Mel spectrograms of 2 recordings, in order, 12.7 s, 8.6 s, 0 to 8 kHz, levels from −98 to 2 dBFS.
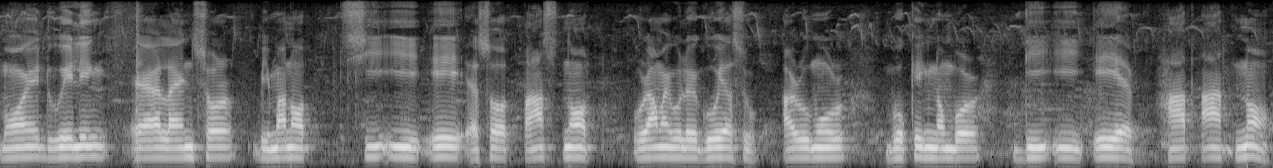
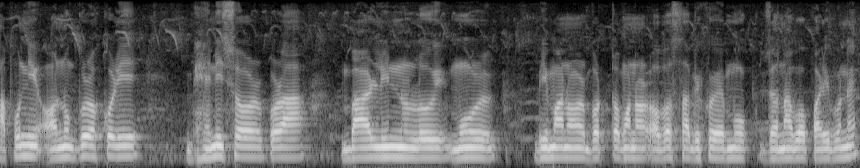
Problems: none marked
